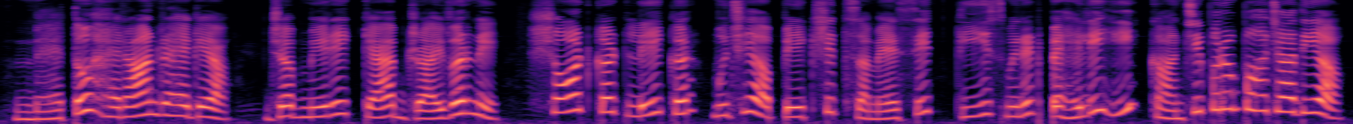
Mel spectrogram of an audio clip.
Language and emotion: Hindi, surprised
